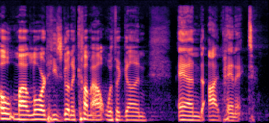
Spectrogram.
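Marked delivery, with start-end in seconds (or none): none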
